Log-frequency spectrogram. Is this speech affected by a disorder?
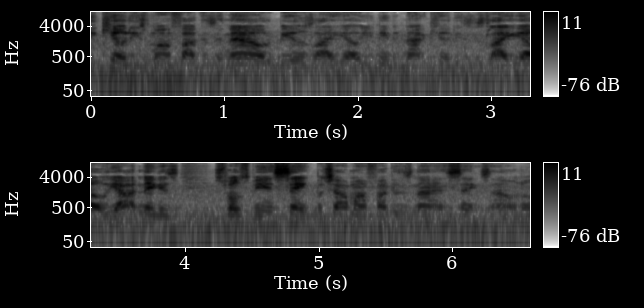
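No.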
